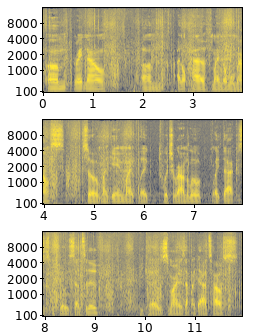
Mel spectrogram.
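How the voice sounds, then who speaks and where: A young man with a sick, slightly raspy voice, chatting casually with many fillers while playing a hunting game. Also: low-pitched, level tone, measured pace. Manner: rambling, filler-heavy, chatty. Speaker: gaming channel host. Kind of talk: casual let's play commentary. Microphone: old, static-prone headset mic. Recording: noisy home mic with static.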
